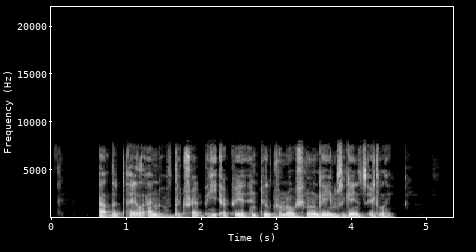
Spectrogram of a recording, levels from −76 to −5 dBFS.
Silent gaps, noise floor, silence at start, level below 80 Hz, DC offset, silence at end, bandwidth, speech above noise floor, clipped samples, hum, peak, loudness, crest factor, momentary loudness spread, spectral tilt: none; -65 dBFS; 0.65 s; -50 dBFS; under 0.1%; 0.8 s; 8.4 kHz; 48 dB; under 0.1%; none; -2 dBFS; -18 LUFS; 16 dB; 6 LU; -4.5 dB/octave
